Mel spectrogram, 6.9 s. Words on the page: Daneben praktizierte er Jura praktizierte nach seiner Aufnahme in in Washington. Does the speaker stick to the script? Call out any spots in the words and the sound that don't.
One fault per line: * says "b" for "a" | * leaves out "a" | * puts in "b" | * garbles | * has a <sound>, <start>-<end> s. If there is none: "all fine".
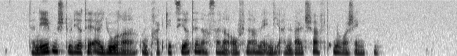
* says "studierte" for "praktizierte"
* puts in "und"
* puts in "die Anwaltschaft"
